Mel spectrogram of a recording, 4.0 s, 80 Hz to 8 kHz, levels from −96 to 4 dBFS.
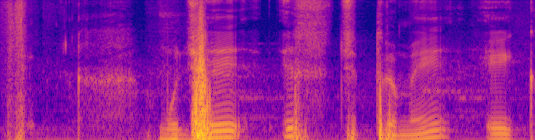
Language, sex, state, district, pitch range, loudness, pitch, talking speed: Hindi, male, Madhya Pradesh, Dhar, 105-155 Hz, -18 LUFS, 120 Hz, 75 wpm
